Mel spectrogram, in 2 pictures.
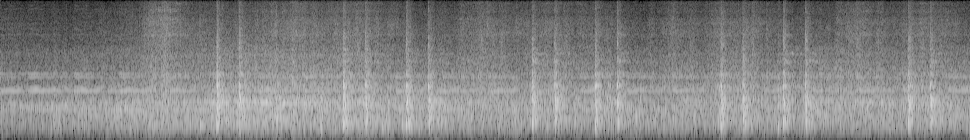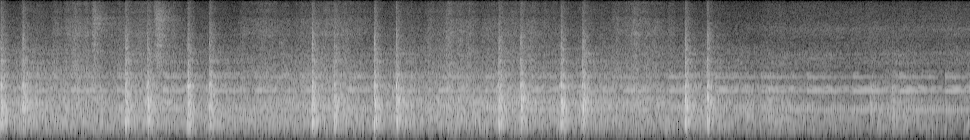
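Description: Electric commuter train running past, its wheels clacking over rail joints in regular pairs of knocks, roughly one pair every two seconds, over the rumble of the running gear. The clacking stops near the end as the last car goes by.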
